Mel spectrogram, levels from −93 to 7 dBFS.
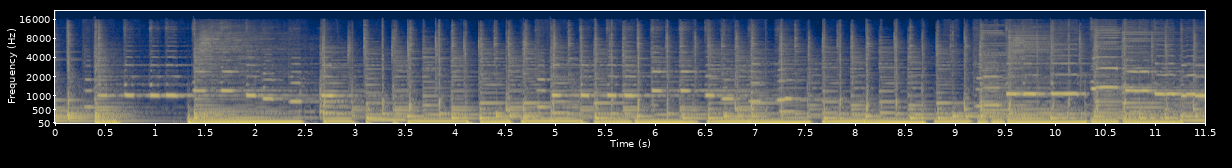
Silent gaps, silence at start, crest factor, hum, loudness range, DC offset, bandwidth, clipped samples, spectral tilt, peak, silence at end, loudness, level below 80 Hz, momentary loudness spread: none; 0 s; 12 dB; none; 2 LU; under 0.1%; 14.5 kHz; under 0.1%; -6.5 dB/octave; -2 dBFS; 0 s; -16 LUFS; -16 dBFS; 4 LU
